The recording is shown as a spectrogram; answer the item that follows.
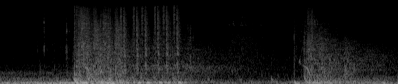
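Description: Gunfire in the video game Mass Effect 3, aboard the Normandy: rapid bursts of shots with mechanical clatter, a dense volley early on and another burst near the end, moderately loud with no talk.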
